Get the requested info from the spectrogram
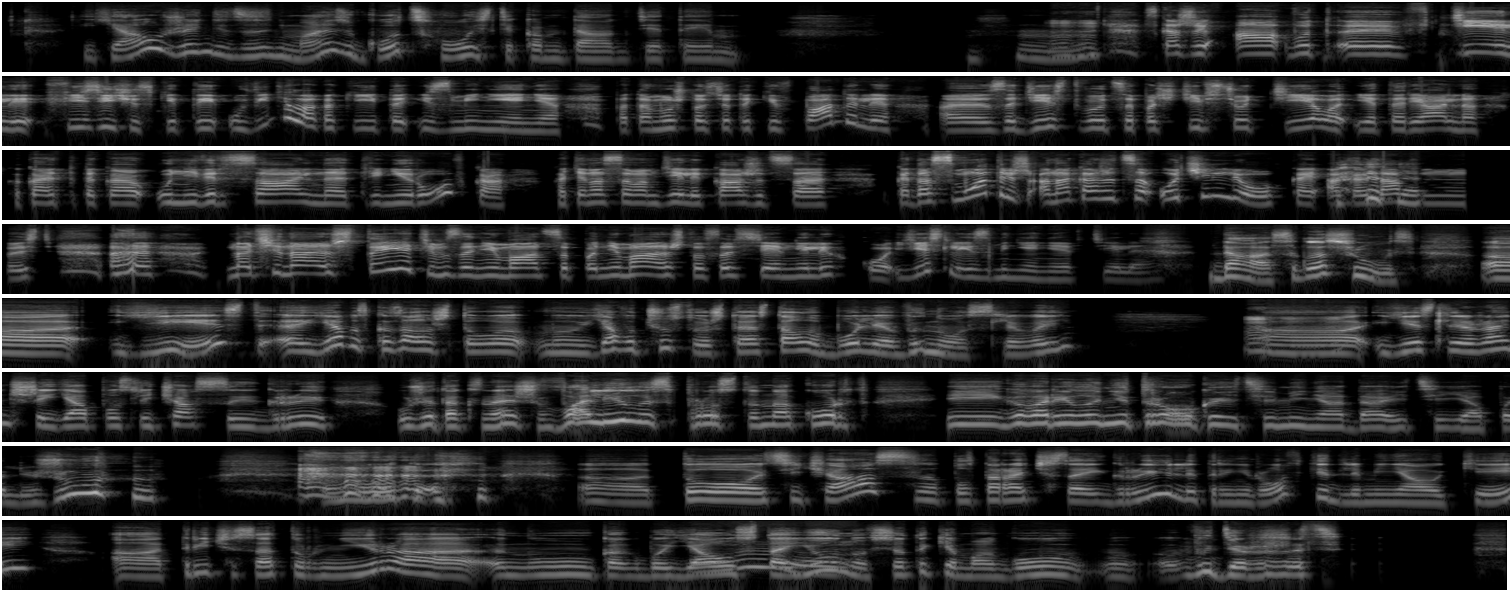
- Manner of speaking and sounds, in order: tapping; laugh; chuckle; laugh; chuckle
- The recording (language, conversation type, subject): Russian, podcast, Почему тебе нравится твоё любимое хобби?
